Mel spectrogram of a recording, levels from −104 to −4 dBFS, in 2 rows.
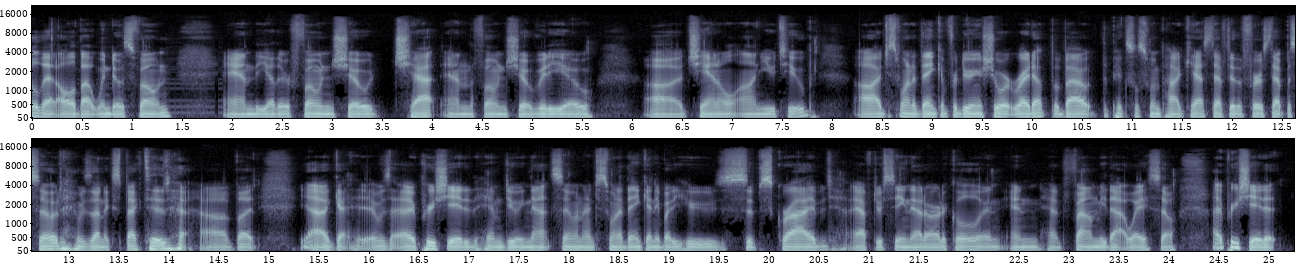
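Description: A nearby 2G handset transmitting data in bursts at about 217 Hz was rectified by the audio circuitry, causing GSM phone buzz in this speech recording: a raspy, harmonic-rich burst about 32 dB below the signal from 0.45 to 1.91 s, ending just before "and the other phone".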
